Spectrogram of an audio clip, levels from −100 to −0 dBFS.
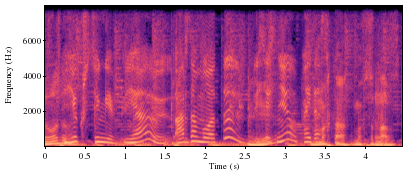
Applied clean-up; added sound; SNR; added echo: none; none; none; none.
